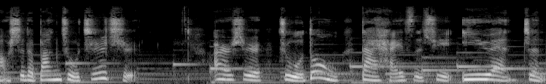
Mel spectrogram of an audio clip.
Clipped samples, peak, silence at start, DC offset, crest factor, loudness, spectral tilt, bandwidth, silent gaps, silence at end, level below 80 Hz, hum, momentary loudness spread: under 0.1%; -2 dBFS; 0 s; under 0.1%; 14 dB; -16 LUFS; -4.5 dB/octave; 15.5 kHz; none; 0 s; -52 dBFS; none; 13 LU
